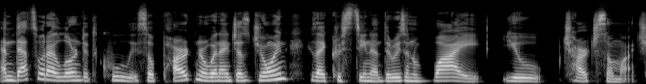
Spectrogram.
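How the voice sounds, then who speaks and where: A woman's fairly low voice with a non-native accent, ordinary pitch variation and a moderate pace, dry and close with no echo on a very clean recording with a silent background. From immigrant to US, non-English-speaking country. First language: not English. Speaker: startup lawyer. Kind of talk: podcast interview.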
